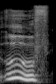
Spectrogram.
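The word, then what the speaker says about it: oeuf: "And oof is pronounced like enough, and oof is French for egg."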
